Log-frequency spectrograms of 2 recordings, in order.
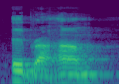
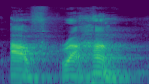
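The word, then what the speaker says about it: אברהם: You know, we normally pronounce it Abraham or Abram, but the Hebrew way of pronouncing it is Avram and Avraham.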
